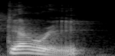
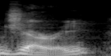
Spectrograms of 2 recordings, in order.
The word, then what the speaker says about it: Gerry: 1812 the Massachusetts governor Elbridge Gary not Jerry a democratic Republican approved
